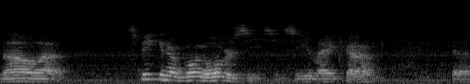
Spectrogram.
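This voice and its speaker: A man with a Canadian accent speaks at a fairly high pitch with lively intonation, amid audible room echo and noticeable background noise. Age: 70s. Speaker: war veteran. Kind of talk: oral history interview. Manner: halting.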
